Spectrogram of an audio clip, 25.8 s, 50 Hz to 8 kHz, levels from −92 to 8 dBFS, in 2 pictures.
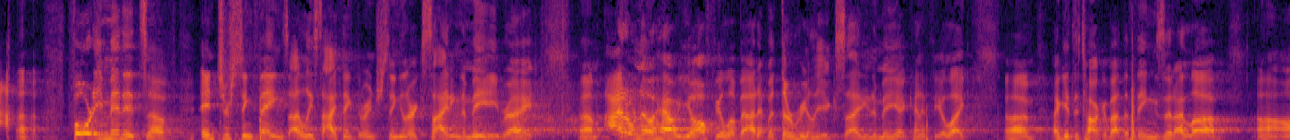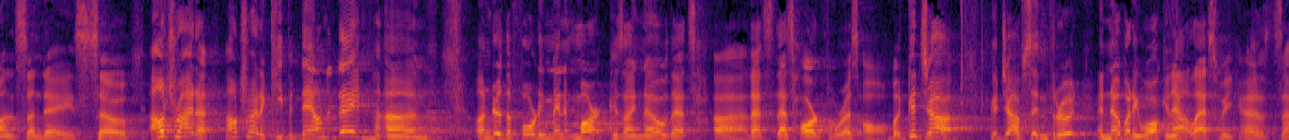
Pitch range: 130-180 Hz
